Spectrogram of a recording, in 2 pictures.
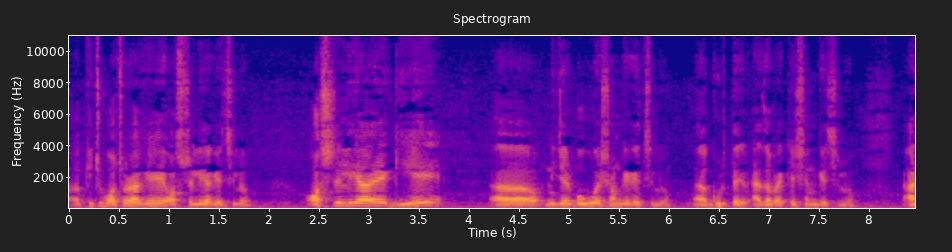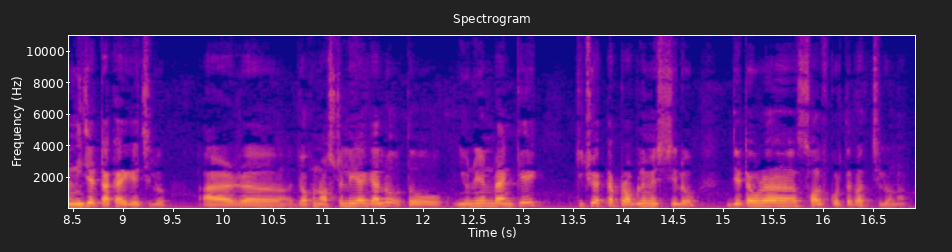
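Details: Adult speaker; typical speech.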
